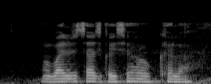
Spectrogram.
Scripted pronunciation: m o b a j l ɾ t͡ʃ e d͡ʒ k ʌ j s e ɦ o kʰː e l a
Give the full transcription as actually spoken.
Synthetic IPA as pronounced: m o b a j l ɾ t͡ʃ a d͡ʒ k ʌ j s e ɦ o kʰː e l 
